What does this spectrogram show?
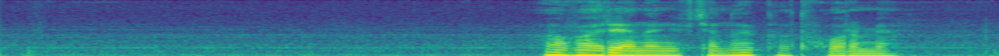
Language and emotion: Russian, neutral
